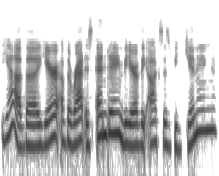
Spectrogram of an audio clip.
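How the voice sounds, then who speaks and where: A woman's voice: medium pitch, moderate pace, dry recording, studio quality. A young woman co-hosting a podcast, chatting casually with many fillers and laughs. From United States. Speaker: podcast co-host. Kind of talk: casual chat.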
